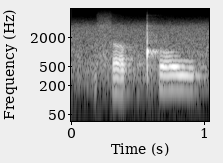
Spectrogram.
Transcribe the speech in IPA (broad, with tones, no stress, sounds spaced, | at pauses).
s ɐ˨˥ p̚ kʰ o˧ w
